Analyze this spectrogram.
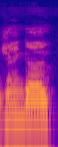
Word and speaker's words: Django: The D is silent by Howard Hughes. The story, The Legend Continues by Howard Hughes. The other, Sergio of Italian cinema. Sergio Corbucci on Django.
